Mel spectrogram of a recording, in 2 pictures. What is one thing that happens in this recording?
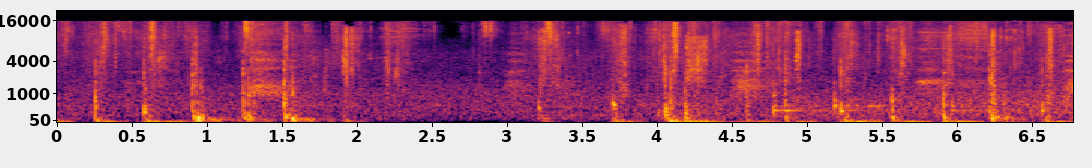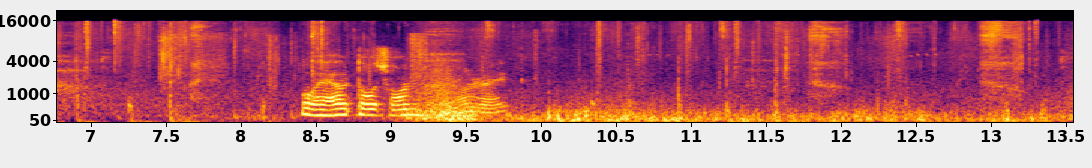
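Footsteps crunch on stone and gravel.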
